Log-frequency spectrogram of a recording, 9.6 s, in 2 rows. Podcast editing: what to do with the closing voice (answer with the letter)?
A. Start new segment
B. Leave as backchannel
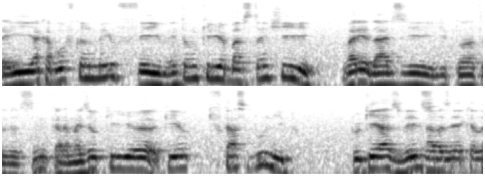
B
